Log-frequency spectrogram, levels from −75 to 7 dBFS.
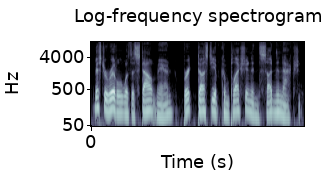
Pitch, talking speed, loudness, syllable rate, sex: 110 Hz, 195 wpm, -19 LUFS, 5.2 syllables/s, male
